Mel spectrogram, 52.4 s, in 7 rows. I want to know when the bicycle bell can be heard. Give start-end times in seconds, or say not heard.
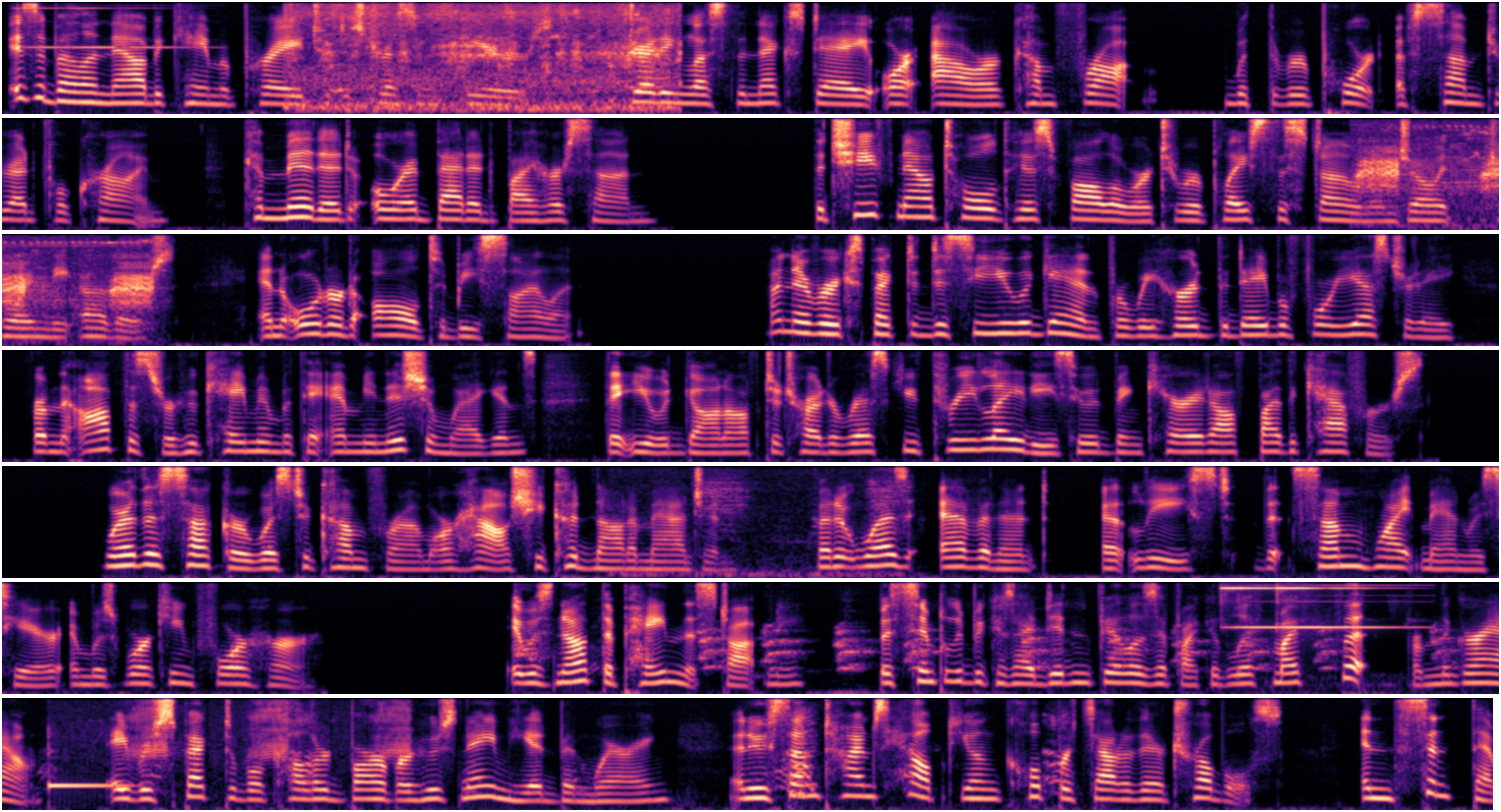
0.1-1.1, 43.5-44.6.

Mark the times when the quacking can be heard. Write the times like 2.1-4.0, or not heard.
1.4-3.4, 14.2-15.8, 33.0-34.5, 45.1-47.0.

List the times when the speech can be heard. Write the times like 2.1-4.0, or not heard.
0.0-10.8, 11.6-17.8, 18.8-29.6, 30.4-39.0, 40.0-52.3.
